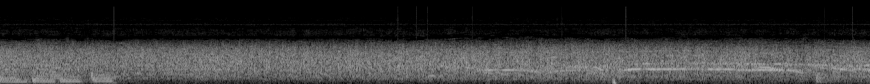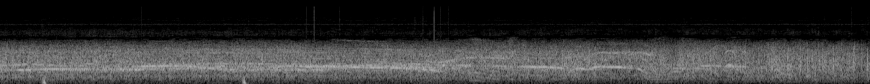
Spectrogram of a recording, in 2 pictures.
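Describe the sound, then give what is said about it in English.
Sustained, dense applause from the Flip Wilson Show studio audience on February 28th, 1974, welcoming Red Fox, fills the whole stretch at a steady, loud level, with a few whoops and cheers rising above the clapping. “Thank you very much for your applause.”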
